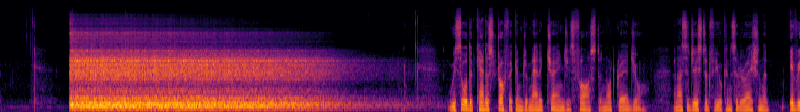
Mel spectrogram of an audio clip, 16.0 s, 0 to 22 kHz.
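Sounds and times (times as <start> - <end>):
building collapsing rumble: 1.4 - 8.3
loud demolition blast: 1.4 - 8.3.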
